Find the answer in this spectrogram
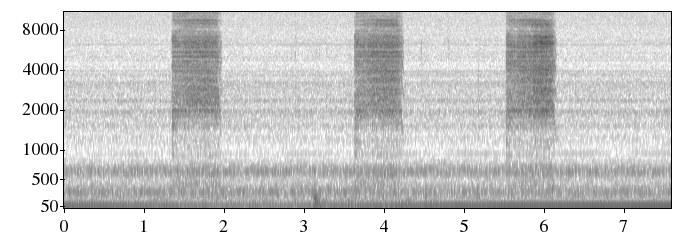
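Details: Youngest barn owl nestling on a Florida nest cam, swallowing a large rat in 2022; three rasping, airy hisses, each about half a second, spaced roughly two seconds apart, with a constant low electrical hum and one soft knock.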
